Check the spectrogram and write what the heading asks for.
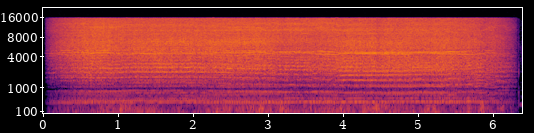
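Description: Camera drone hovering: the steady whine of its motors and propellers, several held tones over a hiss.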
